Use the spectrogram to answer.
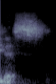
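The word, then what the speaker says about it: です: Así que esta palabra no va a ser desu, va a ser des.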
